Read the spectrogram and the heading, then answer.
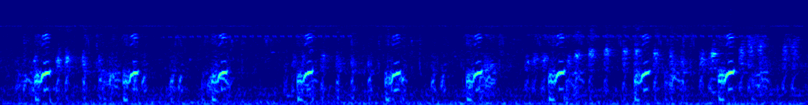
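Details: Decoy White-breasted waterhen for trapping, producing evenly spaced, croaky, upslurred notes nearly twice a second over a low background hum.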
